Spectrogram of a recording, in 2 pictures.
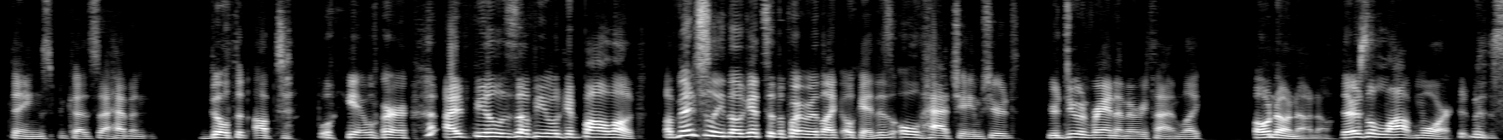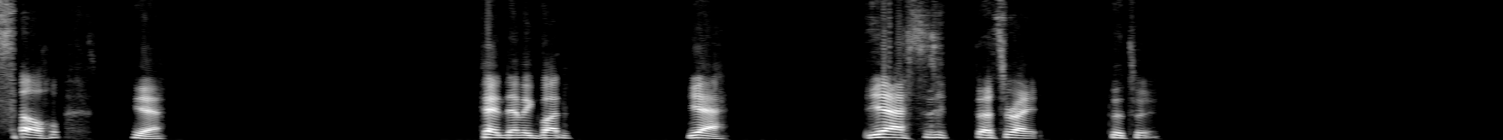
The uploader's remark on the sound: This was a live class recorded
